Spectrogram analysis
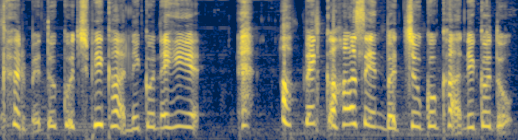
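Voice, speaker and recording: A woman voicing a young widowed mother in an animated story, tearful and anxious about feeding her children. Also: high-pitched, normal speed, soft background music, voice pushed up.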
